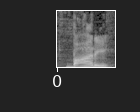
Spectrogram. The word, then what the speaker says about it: body: or one for people body it would be pronounced like buddy somebody anybody right uh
